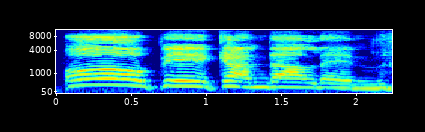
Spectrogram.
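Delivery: loud Jamaican-accented delivery. Shown as a demonstration. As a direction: say it with a playful Jamaican lilt. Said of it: "beer can without sounding Jamaican".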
